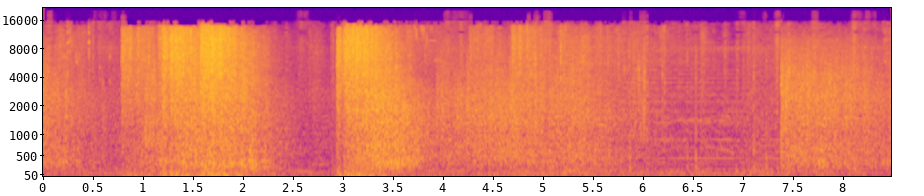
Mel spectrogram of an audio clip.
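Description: Musket volleys crash out in the Assassin's Creed III video game, dense overlapping gunfire in loud rolling bursts, with a big blast near the start and scattered shots continuing over a battlefield din.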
